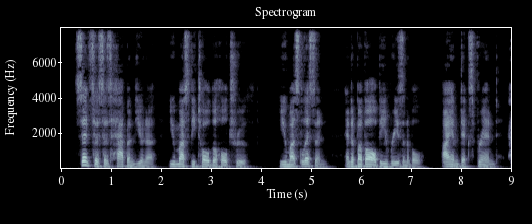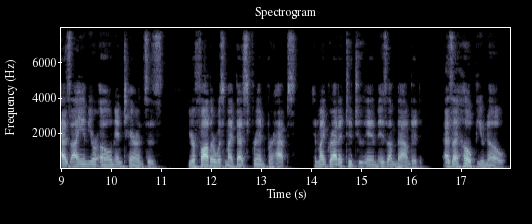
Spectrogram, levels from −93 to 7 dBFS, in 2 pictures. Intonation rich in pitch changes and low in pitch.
No: average, 4.1 semitones; low, 110 Hz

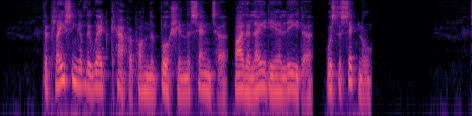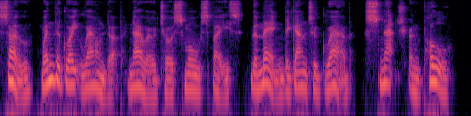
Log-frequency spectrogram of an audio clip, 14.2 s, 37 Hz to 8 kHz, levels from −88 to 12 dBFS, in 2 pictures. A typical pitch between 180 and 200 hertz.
No: low, 130 Hz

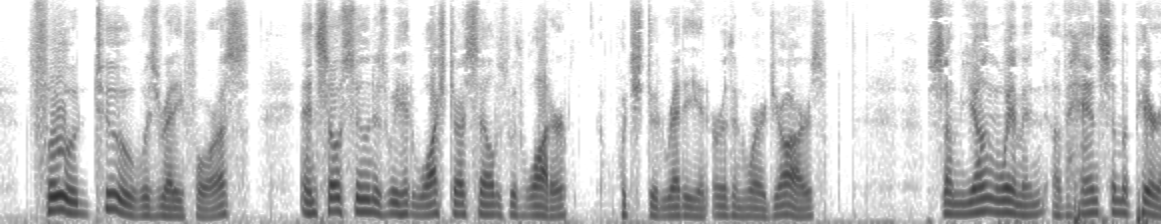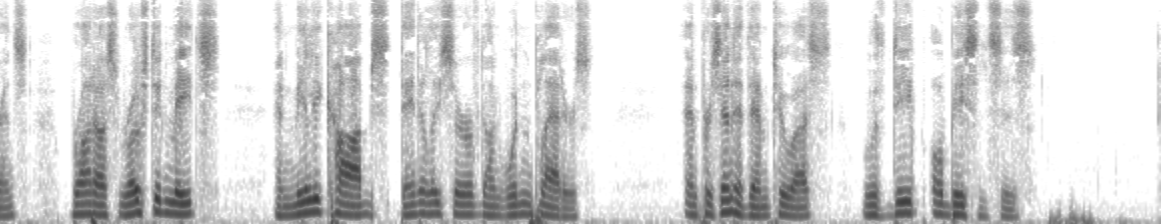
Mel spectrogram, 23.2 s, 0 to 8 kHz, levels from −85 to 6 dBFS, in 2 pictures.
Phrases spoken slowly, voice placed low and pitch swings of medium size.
Yes: slow, 125 wpm; low, 130 Hz; average, 3.6 semitones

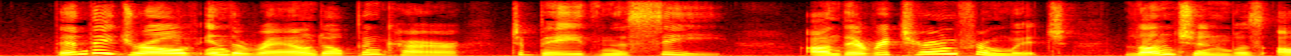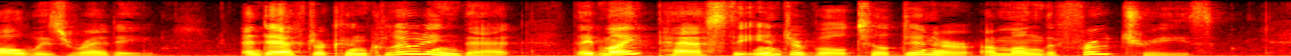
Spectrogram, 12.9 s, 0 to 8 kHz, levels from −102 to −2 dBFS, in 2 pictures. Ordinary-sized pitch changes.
No: wide, 6.8 semitones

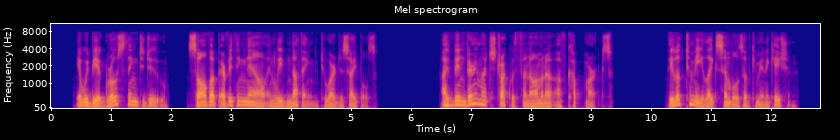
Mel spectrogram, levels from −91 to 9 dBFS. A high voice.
No: low, 110 Hz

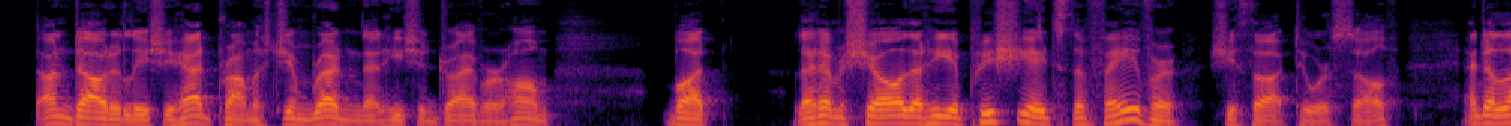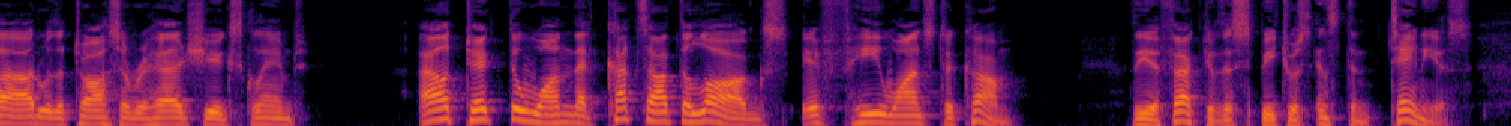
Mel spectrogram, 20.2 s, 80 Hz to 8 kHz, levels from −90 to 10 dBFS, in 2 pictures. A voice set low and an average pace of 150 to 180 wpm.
Yes: low, 115 Hz; average, 165 wpm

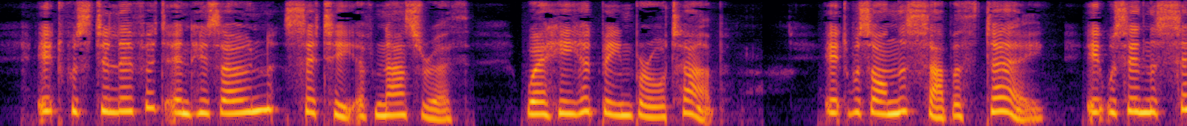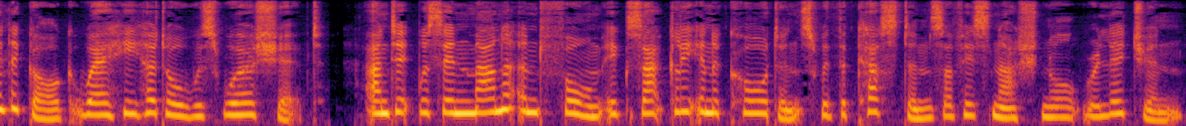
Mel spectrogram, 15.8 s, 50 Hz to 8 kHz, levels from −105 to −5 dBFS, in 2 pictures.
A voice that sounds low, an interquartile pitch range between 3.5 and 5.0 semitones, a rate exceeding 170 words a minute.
No: very high, 260 Hz; average, 4.6 semitones; average, 180 wpm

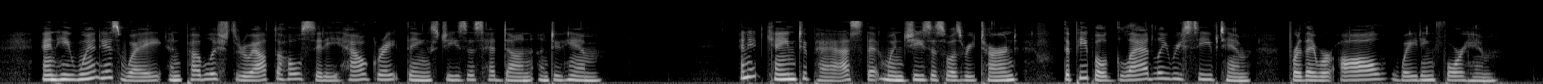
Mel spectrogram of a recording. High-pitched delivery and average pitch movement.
Yes: high, 205 Hz; average, 3.4 semitones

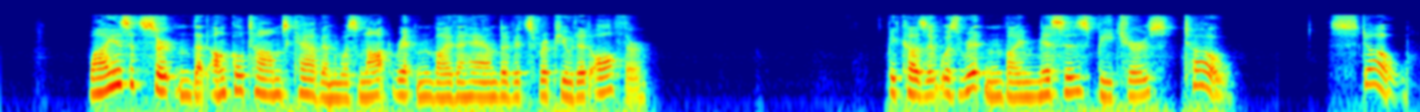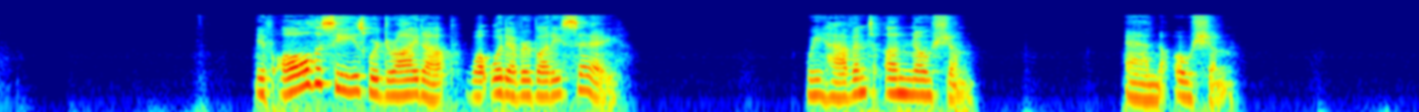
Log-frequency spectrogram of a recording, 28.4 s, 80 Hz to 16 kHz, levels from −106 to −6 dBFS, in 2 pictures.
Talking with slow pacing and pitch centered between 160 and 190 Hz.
Yes: slow, 95 wpm; medium, 185 Hz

